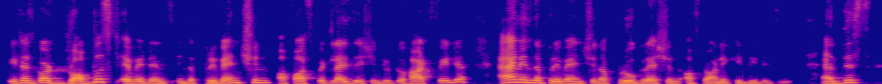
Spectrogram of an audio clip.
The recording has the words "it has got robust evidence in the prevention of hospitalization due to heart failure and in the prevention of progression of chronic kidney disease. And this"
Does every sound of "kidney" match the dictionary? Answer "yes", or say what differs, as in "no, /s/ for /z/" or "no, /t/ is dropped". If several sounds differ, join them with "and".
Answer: yes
